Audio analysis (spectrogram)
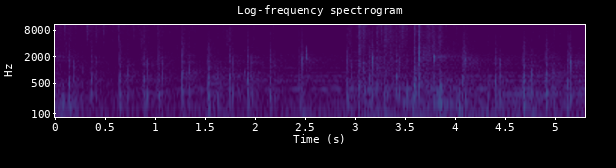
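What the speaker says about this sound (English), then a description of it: "Sounds like footsteps, but I'm in a ship." Quick taps of footsteps on board a ship in a video game, a steady patter of light thuds over busy game music and effects, fairly close and moderately loud throughout.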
